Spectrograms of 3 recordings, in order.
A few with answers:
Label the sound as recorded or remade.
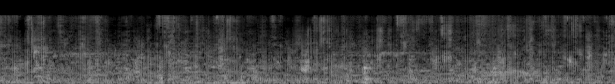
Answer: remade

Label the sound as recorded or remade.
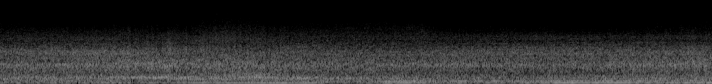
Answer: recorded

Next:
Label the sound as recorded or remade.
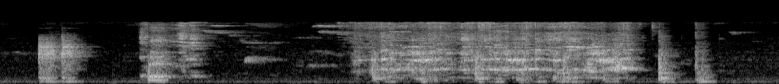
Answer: recorded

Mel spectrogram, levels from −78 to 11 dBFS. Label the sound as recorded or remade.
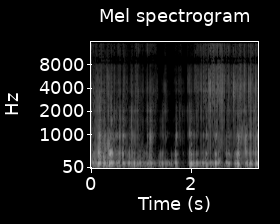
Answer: remade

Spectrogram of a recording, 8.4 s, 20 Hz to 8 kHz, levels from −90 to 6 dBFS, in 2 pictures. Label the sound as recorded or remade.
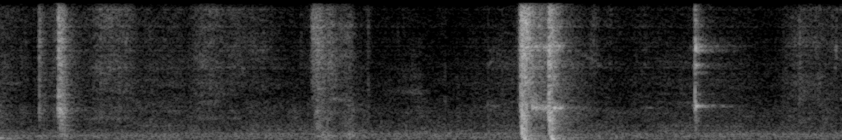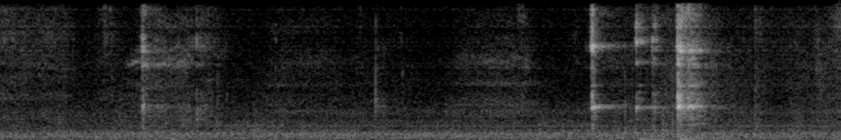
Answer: remade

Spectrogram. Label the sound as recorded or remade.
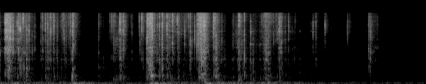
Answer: remade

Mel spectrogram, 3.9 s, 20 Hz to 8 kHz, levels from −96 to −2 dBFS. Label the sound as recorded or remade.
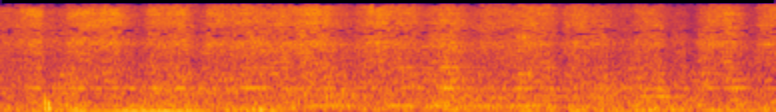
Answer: recorded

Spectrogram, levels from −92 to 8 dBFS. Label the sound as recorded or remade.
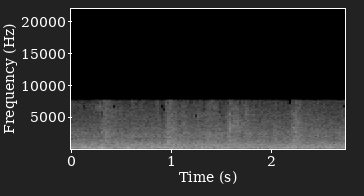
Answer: recorded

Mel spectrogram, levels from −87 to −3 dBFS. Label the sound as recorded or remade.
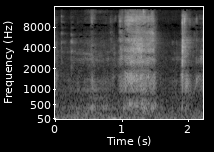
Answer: remade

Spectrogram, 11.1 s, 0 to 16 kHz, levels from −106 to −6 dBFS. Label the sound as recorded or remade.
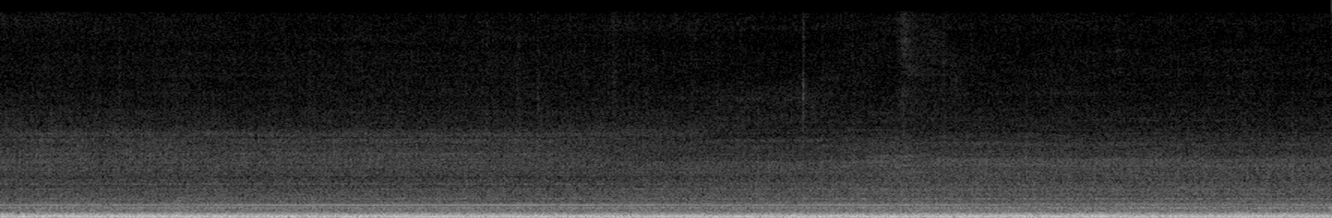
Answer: recorded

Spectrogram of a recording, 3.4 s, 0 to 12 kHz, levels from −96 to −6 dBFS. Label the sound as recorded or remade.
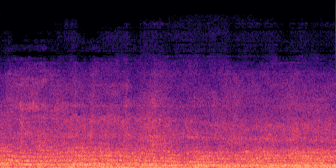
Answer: remade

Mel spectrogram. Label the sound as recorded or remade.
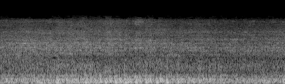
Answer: recorded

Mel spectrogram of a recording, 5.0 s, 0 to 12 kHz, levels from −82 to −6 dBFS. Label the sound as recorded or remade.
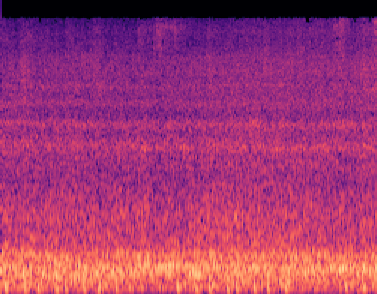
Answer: recorded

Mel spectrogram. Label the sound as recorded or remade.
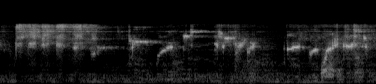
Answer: remade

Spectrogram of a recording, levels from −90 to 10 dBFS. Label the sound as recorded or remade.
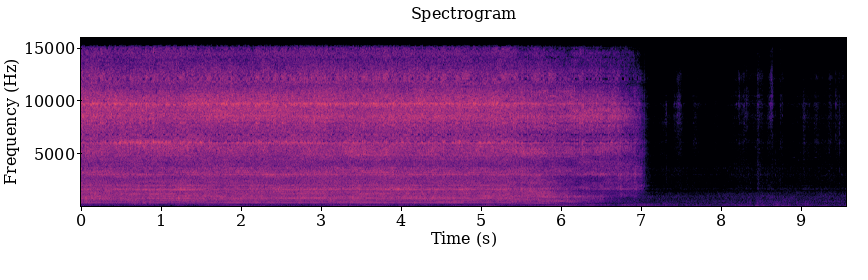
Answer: remade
